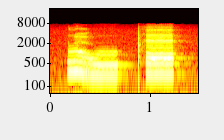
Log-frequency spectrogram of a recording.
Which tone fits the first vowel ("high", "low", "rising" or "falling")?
falling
